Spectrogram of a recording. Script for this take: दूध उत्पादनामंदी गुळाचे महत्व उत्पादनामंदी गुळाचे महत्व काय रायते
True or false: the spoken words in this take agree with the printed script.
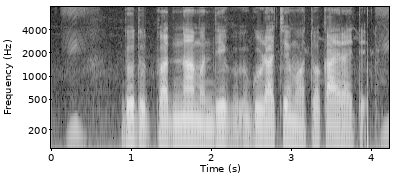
false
